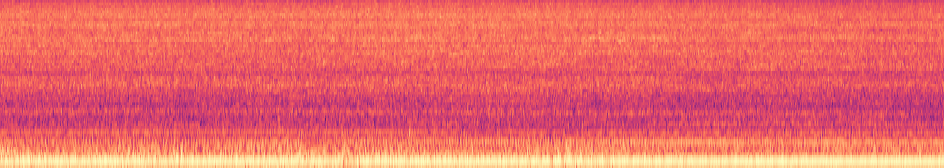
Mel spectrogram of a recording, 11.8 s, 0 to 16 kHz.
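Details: Boat outboard, back on after repairs, trimmed and run wide open on the lake near 5000 rpm and about 50–52 mph, above its 3500–4000 rpm cruise; mic behind the windshield. A deep, steady drone at constant high revs: normal wide-open-throttle running.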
